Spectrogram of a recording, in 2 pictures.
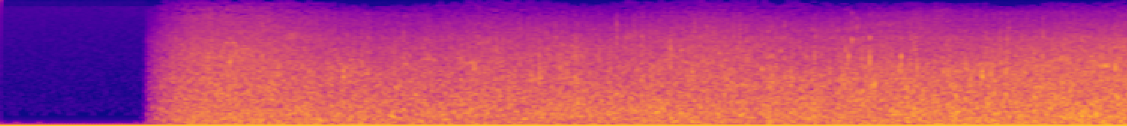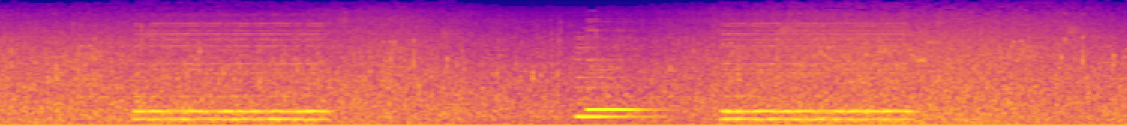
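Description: A waterfall rushes and splashes steadily.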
